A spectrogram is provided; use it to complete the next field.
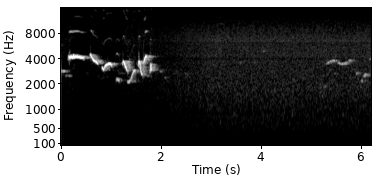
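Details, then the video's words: Oriental magpie-robin song used as a lure to prompt other birds to answer, morning and evening. About two seconds of loud, varied whistled phrases sweeping up and down, then near silence with faint hiss, and a soft brief whistle near the end. "SUARA PANCINGAN KACER PAGI-SORE"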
